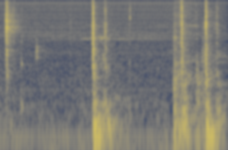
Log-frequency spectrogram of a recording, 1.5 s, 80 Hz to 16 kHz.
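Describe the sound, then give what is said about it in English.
Typing on a computer keyboard produces a few sharp, irregular clicking keystrokes, with short gaps between them and no voices. “Sorry, can you stop typing for 1 second? I can't think.”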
